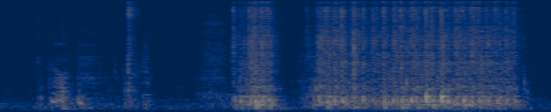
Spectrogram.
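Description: A sewing machine stitches a fabric sunglasses case made from scraps. A few short bursts and handling noises come first, then a steady close mechanical whir runs for a couple of seconds.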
